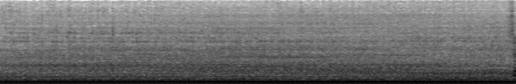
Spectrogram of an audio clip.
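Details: Farmall Super M-TA gas tractor, converted to alternator with new wiring and fuse holder, started without starting aids using a little choke then throttled up: low, steady, thunderous idle with an even beat and no misses or knocks; healthy engine.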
